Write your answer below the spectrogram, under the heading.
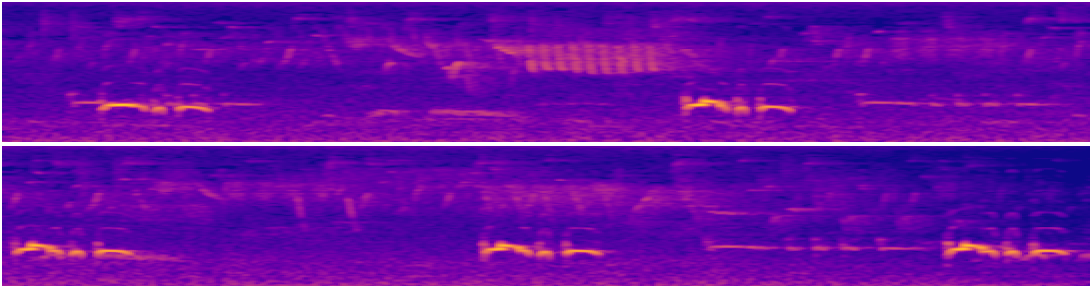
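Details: Crossbred zebra dove with a big voice, single vocal style, recorded against a nature background: five rhythmic rolling coos spaced roughly every two and a half seconds over steady hiss and distant birdsong.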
